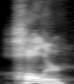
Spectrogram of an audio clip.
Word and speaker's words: holler: me get into it holler is the regional dialect pronunciation of hollow hollow okay referring to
